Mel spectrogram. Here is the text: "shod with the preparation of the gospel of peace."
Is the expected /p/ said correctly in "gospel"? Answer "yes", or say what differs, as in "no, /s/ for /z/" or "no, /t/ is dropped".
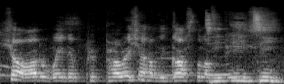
yes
